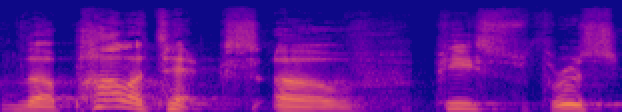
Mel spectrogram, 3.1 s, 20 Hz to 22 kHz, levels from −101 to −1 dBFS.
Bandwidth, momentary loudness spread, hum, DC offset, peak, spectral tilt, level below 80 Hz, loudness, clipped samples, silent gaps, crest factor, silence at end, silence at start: 16 kHz; 11 LU; none; under 0.1%; -24 dBFS; -4.5 dB/octave; -90 dBFS; -43 LUFS; under 0.1%; none; 20 dB; 0 s; 0 s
